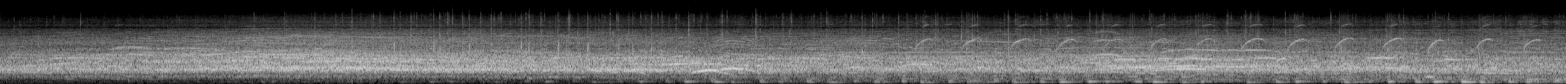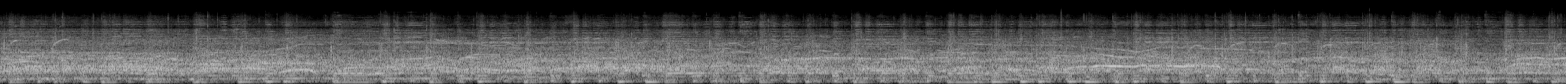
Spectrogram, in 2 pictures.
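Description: A large crowd of fans cheering, whooping and shouting at the end of a basketball game, with music playing underneath. About a third of the way in there is a quick run of short, high, rising calls, roughly two a second.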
